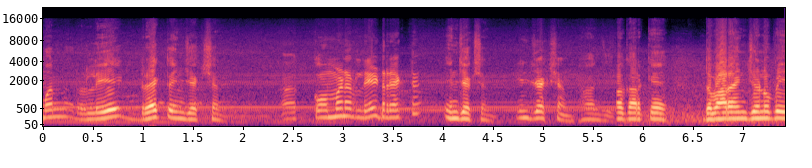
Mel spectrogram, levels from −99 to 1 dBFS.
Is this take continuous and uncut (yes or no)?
no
